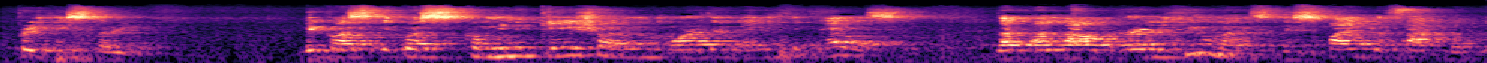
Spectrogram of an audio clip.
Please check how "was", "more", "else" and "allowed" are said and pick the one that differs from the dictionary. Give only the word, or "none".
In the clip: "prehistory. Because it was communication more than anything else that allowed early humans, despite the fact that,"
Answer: was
